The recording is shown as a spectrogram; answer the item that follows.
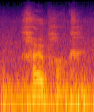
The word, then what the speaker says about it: Chopok: The place here is called Hopok in Slovak, even though it's spelled more like Chopok to us.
